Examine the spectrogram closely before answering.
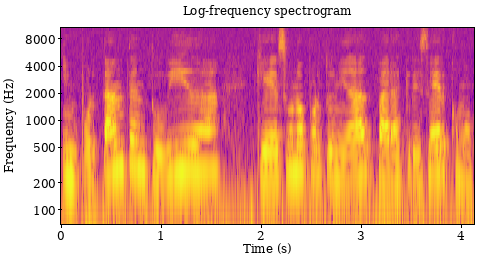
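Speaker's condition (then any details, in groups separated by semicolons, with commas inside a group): No condition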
